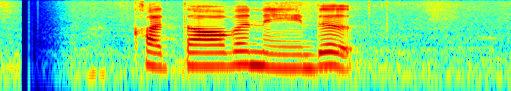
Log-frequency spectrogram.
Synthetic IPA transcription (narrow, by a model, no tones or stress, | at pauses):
kɐt̪aːʋɐneːd̪ɐ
